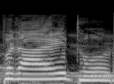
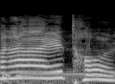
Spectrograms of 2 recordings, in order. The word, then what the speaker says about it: Praetor: me gustó esa banda y se pronunciaba Praetor. – El gordito este Praetor.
